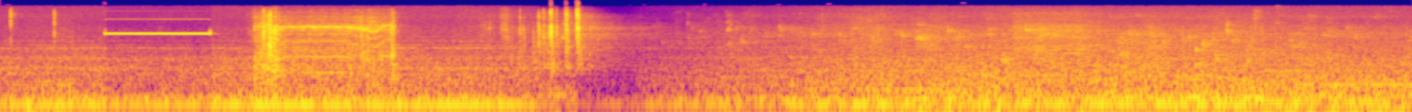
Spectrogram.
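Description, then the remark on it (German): Continuous watery bubbling and trickling from water tanks in which a research team grows sponges in a laboratory at the European Molecular Biology Laboratory, with a steady low mechanical hum, fairly loud, and a brief electric whine near the start. “So klingen Behälter mit Wasser, in denen das Team Schwämme im Labor für das Forschungsprojekt züchtet.”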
